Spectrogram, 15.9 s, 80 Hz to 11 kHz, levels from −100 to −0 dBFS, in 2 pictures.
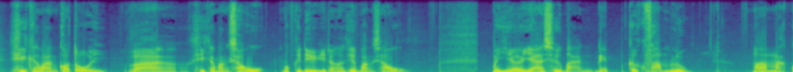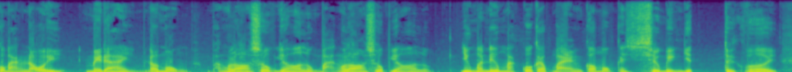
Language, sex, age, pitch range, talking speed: Vietnamese, male, 30-49, 100-150 Hz, 230 wpm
